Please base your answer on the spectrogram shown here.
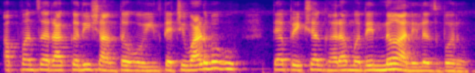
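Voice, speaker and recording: A wounded young man pours out his complaints, defiant and pleading, as a woman narrator puts him on. The voice is lowish and raised with grievance. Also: a little fast, close to an everyday voice. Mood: aggrieved. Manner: pleading, aggrieved.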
